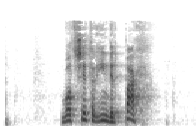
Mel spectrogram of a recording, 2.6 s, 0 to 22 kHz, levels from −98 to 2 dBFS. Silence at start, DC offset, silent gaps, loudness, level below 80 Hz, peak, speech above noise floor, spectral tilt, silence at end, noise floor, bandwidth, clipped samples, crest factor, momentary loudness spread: 0.8 s; under 0.1%; none; -24 LUFS; -66 dBFS; -8 dBFS; 54 dB; -4.5 dB/octave; 0.7 s; -78 dBFS; 11.5 kHz; under 0.1%; 20 dB; 8 LU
